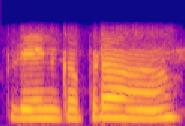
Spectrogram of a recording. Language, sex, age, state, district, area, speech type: Dogri, female, 30-45, Jammu and Kashmir, Udhampur, rural, conversation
